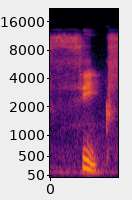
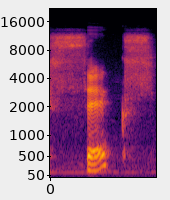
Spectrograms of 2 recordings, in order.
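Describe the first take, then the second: First: It is said in an Australian accent. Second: It is said in a New Zealand accent. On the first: "They say it like seeks, so it sounds kind of like the word sex" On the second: "we would say six, like that"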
